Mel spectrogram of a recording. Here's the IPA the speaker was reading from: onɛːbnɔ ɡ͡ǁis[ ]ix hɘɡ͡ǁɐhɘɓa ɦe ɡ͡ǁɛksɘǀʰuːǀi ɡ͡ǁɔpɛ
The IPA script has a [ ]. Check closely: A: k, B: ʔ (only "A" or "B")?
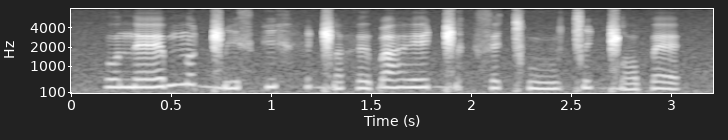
A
